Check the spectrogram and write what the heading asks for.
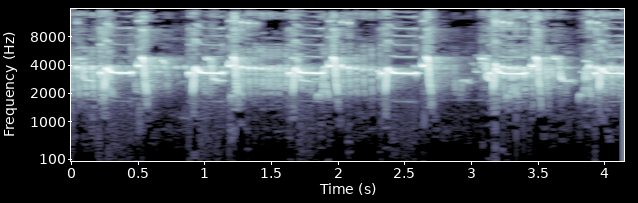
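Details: Rowdy bar-winged prinia lure calls for attracting wild birds: quick repeated buzzy chip-trills, about one and a half per second, each with a bright high note, rapid and insistent.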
